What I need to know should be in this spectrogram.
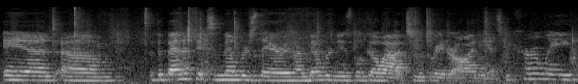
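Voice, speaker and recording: A woman with a mid-range voice talks fairly quickly, sounding distant and roomy. As club president she gives an informal presentation to members in a room at their meeting, chatty and rambling with loose phrasing. The recording is noisy and taken from far off.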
